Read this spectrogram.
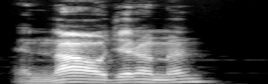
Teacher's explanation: now와 gentlemen 사이에 카마가 있죠? 그런데 멈추지 않았죠. And now, gentlemen, 이렇게 막바로 이어서 발음한 이유는 구두점 앞뒤에 어구가 짧은 경우는 멈추지 않고 그냥 이어라 이런 뜻입니다.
